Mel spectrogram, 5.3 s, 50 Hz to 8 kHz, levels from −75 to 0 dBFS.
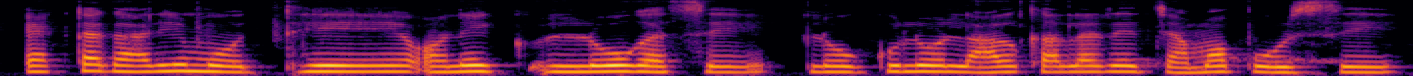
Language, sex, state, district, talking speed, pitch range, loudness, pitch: Bengali, female, West Bengal, Cooch Behar, 125 wpm, 215-230 Hz, -16 LUFS, 225 Hz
